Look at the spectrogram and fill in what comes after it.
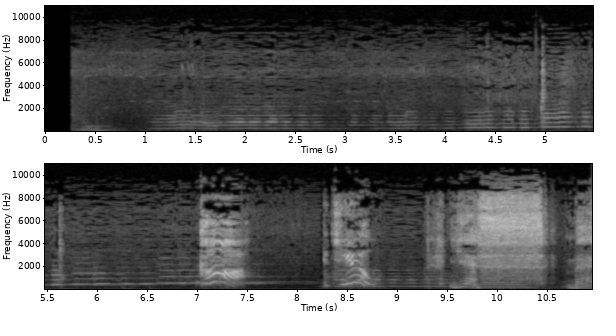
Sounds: woodwind instrument

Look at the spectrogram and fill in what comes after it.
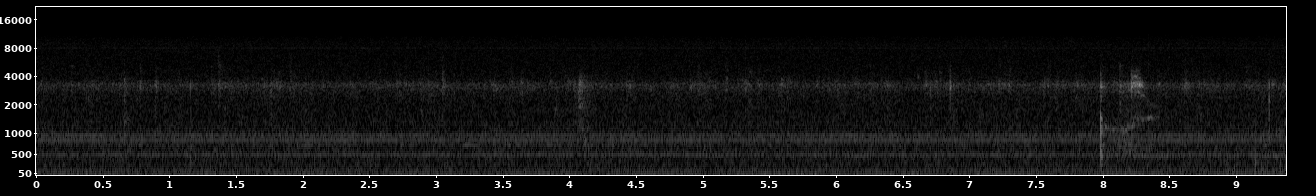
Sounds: Speech

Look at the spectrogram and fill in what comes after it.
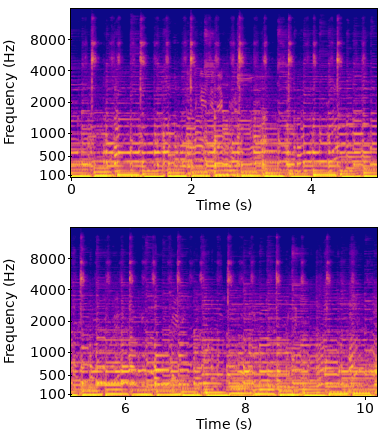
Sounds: Banjo, Music

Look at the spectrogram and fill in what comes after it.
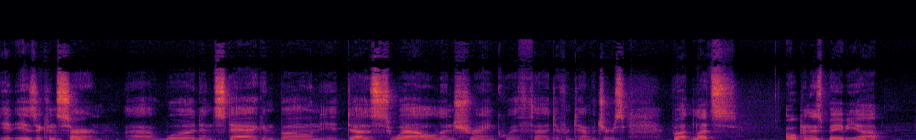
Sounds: Speech, inside a small room

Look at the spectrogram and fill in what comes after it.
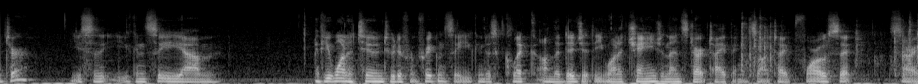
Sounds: Typing, Speech

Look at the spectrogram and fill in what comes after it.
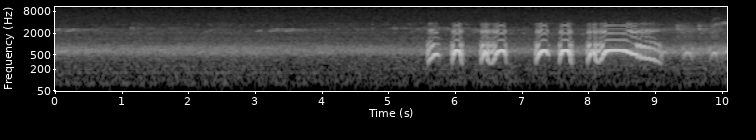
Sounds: owl hooting

